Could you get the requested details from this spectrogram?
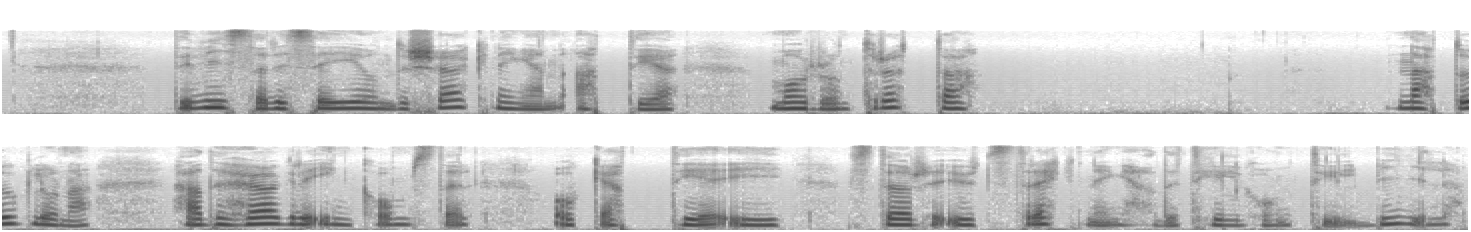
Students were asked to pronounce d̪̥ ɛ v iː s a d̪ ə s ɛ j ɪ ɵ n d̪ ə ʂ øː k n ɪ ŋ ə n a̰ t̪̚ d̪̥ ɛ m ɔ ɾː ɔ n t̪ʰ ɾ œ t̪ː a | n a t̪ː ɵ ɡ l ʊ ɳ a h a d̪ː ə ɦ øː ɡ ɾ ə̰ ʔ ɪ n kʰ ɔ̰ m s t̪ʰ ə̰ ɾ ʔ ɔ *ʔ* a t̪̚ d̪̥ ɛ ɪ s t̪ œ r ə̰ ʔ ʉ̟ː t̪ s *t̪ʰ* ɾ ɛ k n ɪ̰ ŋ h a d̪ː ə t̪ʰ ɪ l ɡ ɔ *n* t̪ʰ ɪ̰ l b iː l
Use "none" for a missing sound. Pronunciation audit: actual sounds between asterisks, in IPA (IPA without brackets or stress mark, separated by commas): k, t̪, ŋ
